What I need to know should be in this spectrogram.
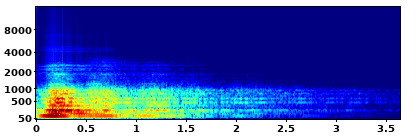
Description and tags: dark movement
dark, hit, fx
